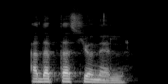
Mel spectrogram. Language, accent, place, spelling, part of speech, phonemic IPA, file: French, France, Lyon, adaptationnel, adjective, /a.dap.ta.sjɔ.nɛl/, LL-Q150 (fra)-adaptationnel.wav
- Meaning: adaptation; adaptional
